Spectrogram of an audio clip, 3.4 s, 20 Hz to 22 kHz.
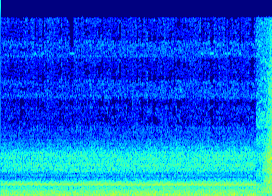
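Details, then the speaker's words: Sunster toolbox diesel heater heating (about 13–24 W): steady soft rush of air with a faint fixed tone, and the fuel pump clicking heard while priming has gone, barely audible close to the vent; normal running. "I've noticed I'm not hearing the clicking anymore. If you get really close to this vent, you can just barely hear it."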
